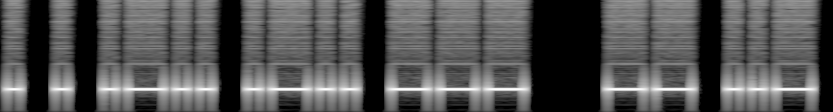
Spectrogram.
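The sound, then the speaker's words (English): Morse code beeps: a steady single-pitched tone keyed on and off in quick short dots and longer dashes, clear, with brief pauses between letter groups and no voices. “And speaking of geeky, here's one for the Morse code fans.”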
